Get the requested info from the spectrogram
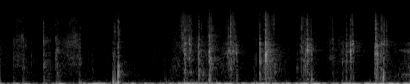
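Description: A tarot deck being shuffled by hand: a run of quick card clicks and flicks that grows denser in the second half.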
